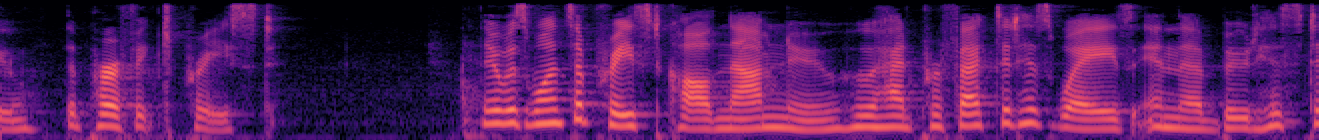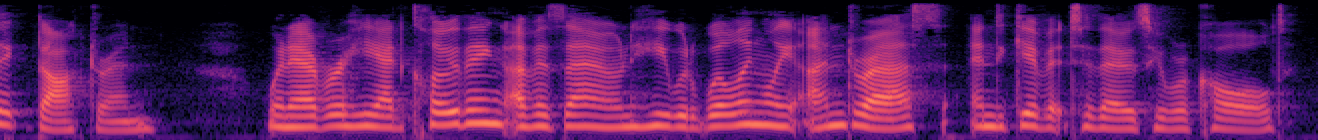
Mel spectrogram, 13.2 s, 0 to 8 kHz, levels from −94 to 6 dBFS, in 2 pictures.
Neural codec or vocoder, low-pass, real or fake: none; 7.2 kHz; real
